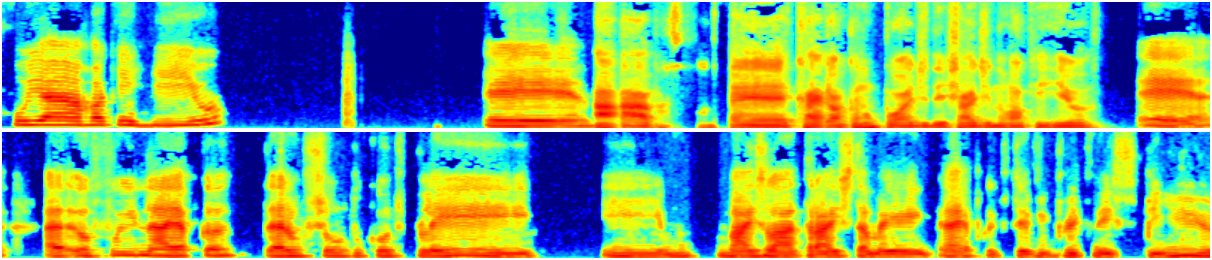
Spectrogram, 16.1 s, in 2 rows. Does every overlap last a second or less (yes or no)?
yes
